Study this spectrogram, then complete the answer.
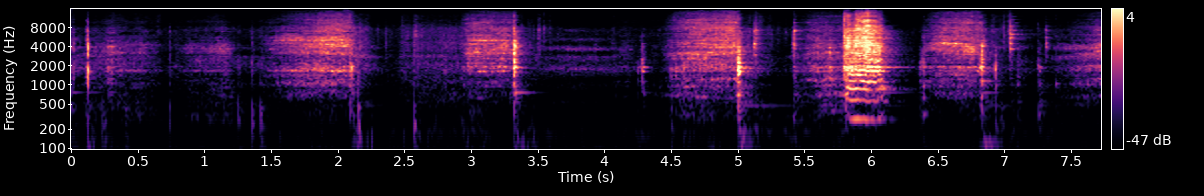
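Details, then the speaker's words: REO Trikeabout build, newly installed rear disc brake and caliper bracket; soft scraping swish with each slow wheel turn as pads lightly rub the rotor, expected to wear in. "it's got a disc brake on it that works you can hear it's just rubbing on the rotor a little bit it'll wear in"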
